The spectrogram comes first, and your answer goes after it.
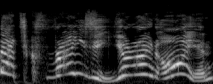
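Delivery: very high-pitched, drawn-out voice. Retelling the father's reply to an iron on the camp list, very high-pitched. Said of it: "in a very high-pitched voice".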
